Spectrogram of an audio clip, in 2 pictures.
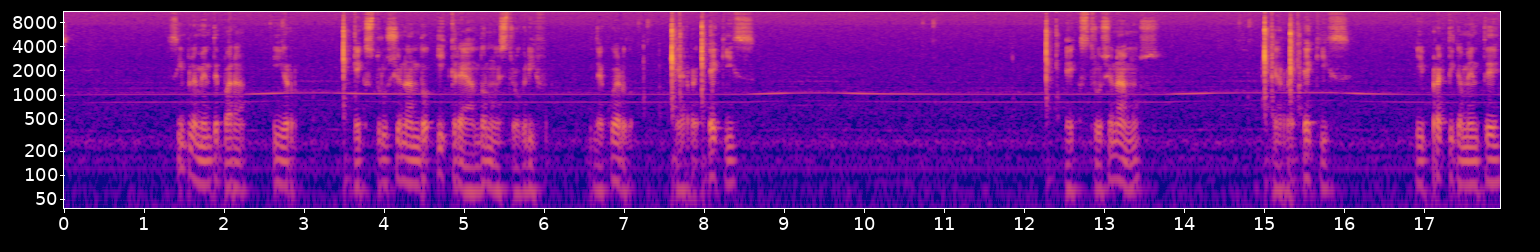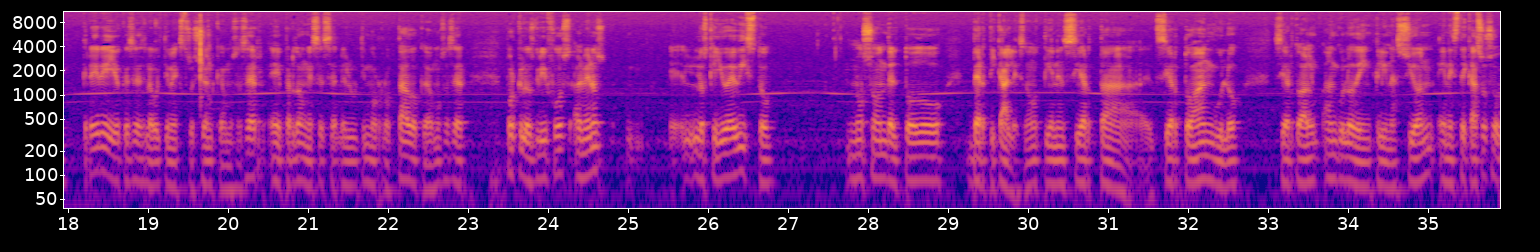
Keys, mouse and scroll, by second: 0.2 x, 3.3 click, 4.2 e, 7.9 click, 8.3 r, 8.7 x, 11.5-13.0 drag, 13.0 e, 15.4 click, 15.8 r, 16.1 x, 19.7 click, 20.4 e, 24.4-25.7 drag, 25.7 scroll down 1, 26.1-28.4 drag, 33.6-33.9 scroll down 1, 33.9-35.9 drag.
